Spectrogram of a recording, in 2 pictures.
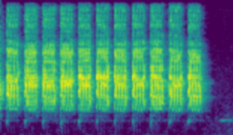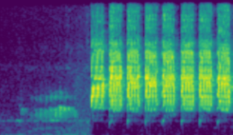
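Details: Asian pied starling uttering fast, evenly spaced harsh rasping notes about twice per second, breaking off for a quiet gap of faint murmuring before the same rasping series resumes, part of a song for rousing other starlings.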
